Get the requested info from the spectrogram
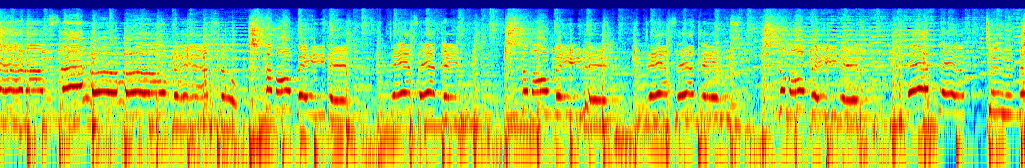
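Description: Live band playing: drum kit, bass guitar, electric guitar and keyboards, with a woman singing the lead. The band drops out briefly near the end, then comes back on a held note.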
